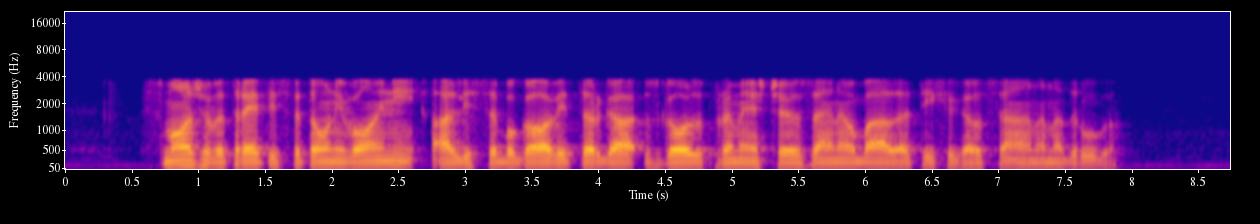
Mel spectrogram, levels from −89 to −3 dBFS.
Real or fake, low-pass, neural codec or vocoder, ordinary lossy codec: real; 3.6 kHz; none; none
